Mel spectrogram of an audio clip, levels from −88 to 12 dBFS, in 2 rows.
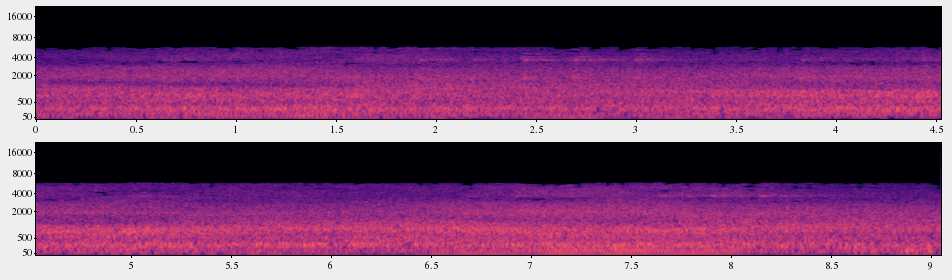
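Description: Throughout, the audio has nothing above 5.8 kHz and a watery, swirling texture that a plain low-pass filter wouldn't cause. This is likely heavy MP3 compression at a very low bitrate.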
